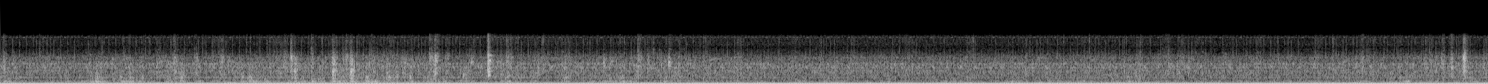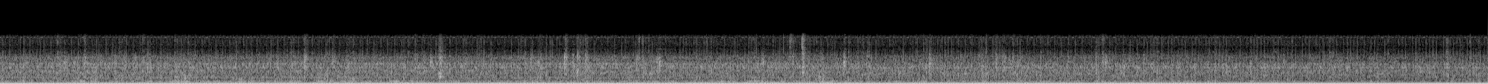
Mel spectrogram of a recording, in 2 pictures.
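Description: Four-wheel-drive vehicle's engine running steadily at low speed on a rough, stony green lane, with a few short knocks along the way.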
